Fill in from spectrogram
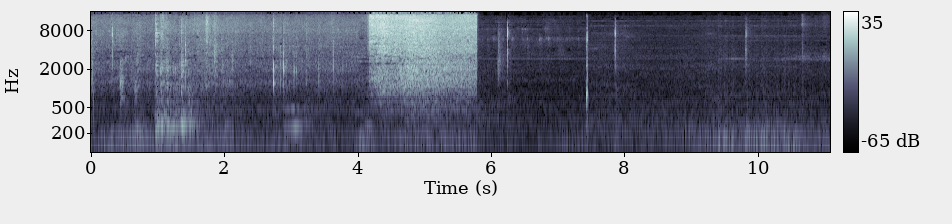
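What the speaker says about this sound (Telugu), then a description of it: "సాంబార్ అయితే పోపు పెట్టుకుంటున్నాం" Spices tempering in hot oil for sambar, crackling sizzle with sharp clicks and utensil taps, a loud burst of hissing spatter midway, then quieter scattered pops.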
